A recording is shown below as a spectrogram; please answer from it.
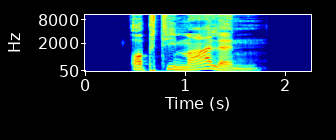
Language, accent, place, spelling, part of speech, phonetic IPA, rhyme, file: German, Germany, Berlin, optimalen, adjective, [ɔptiˈmaːlən], -aːlən, De-optimalen.ogg
- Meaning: inflection of optimal: 1. strong genitive masculine/neuter singular 2. weak/mixed genitive/dative all-gender singular 3. strong/weak/mixed accusative masculine singular 4. strong dative plural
